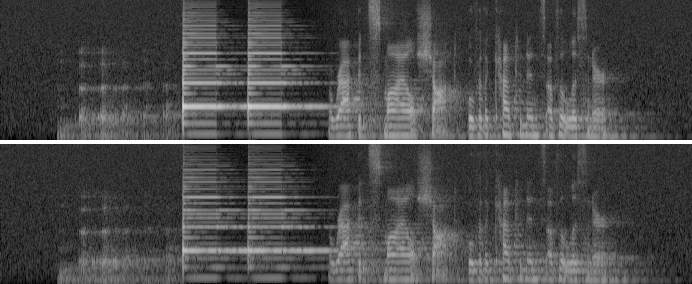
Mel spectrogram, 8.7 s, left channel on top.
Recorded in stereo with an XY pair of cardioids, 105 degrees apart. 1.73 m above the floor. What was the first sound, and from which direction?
Laughter, 65° left.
